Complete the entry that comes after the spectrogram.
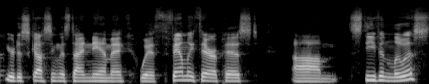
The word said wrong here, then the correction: Stevan: Stevan. Stevan. He pronounces it Stevan.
